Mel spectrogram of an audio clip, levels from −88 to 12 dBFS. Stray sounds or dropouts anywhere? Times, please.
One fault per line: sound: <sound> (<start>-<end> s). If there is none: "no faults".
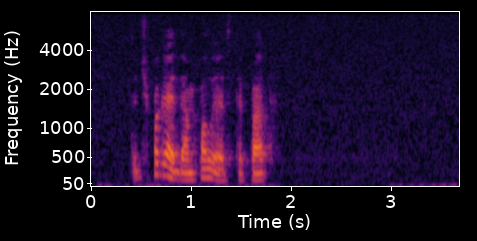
no faults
